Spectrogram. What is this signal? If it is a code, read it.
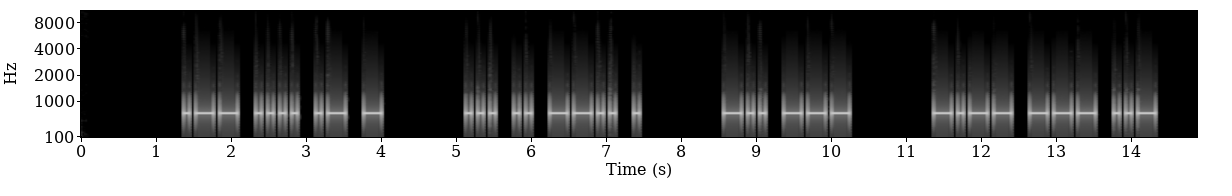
Morse code, heard as a keyed tone, about 15 wpm, 700 Hz. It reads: WHAT SIZE DO YOU
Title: 2x Word-Spacing - Sentences from Top 400 Words - 15wpm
